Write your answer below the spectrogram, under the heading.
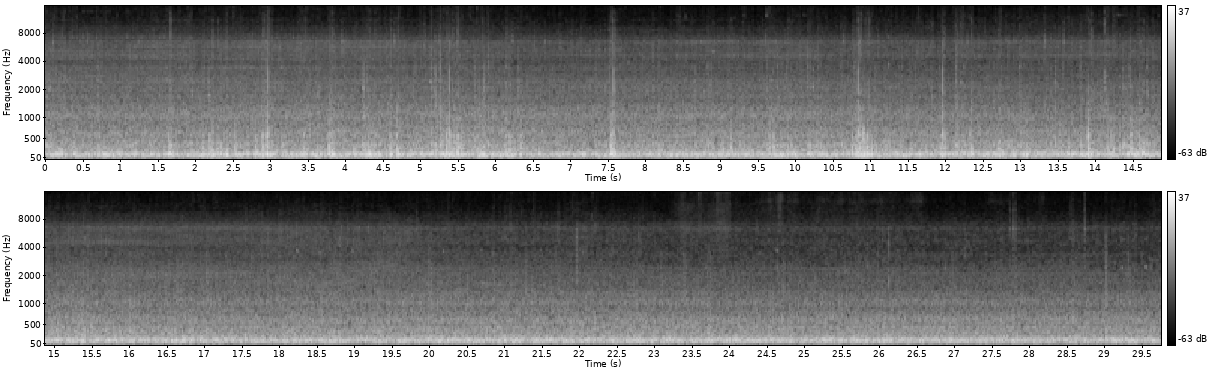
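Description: Steady low engine and road rumble heard from inside a moving vehicle, with a few brief knocks in the first half.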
